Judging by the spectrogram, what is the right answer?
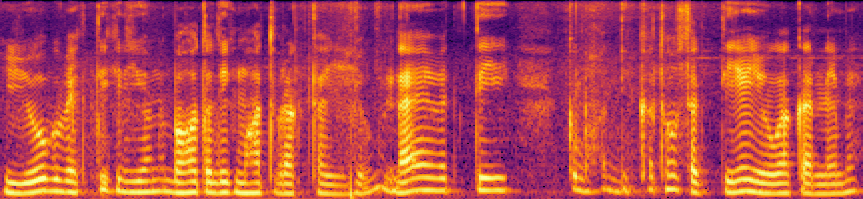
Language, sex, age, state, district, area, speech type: Hindi, male, 60+, Madhya Pradesh, Balaghat, rural, spontaneous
